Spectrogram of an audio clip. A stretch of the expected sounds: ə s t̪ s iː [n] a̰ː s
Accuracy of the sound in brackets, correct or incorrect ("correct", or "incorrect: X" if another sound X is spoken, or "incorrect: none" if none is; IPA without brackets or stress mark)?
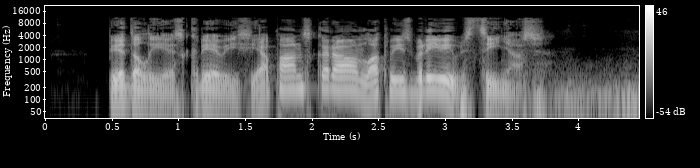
incorrect: ɲ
